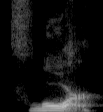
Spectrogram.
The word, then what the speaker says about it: floor: Number six, the sixth most popular video of all time, flower and floor.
